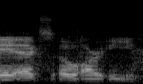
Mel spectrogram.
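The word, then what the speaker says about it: Vaxore: I can't spell it. V-A-X-O-R-E.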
